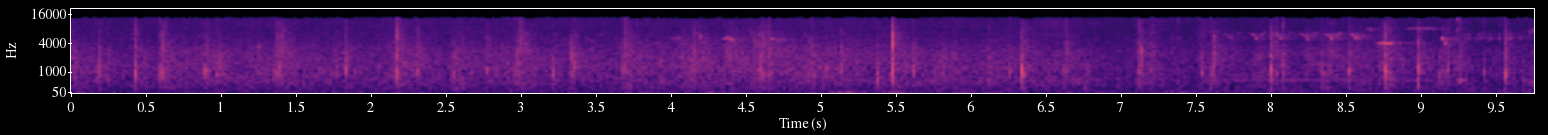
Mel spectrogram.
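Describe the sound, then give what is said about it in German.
Horse hooves clip-clop as a horse is ridden along a path beside a river. Many soft, irregular hoof strikes come in a walking rhythm, faint and continuous, with no talking over them. “Und Lauscher will es scheinen, dass sein Herr Barlow nur deshalb in diese Richtung reitet, weil eben hier ein Weg ist.”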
